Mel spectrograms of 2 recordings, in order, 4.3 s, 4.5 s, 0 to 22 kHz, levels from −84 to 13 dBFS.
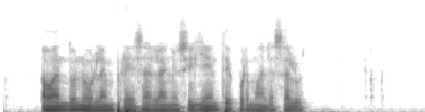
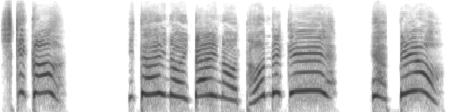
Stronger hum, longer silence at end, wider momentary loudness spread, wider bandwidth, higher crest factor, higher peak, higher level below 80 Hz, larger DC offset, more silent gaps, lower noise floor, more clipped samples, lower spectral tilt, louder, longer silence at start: neither; first, 1.2 s vs 0.1 s; about the same, 8 LU vs 7 LU; second, 7.2 kHz vs 19.5 kHz; about the same, 18 dB vs 14 dB; about the same, -4 dBFS vs -2 dBFS; first, -30 dBFS vs -60 dBFS; neither; second, none vs 0.70-1.28 s, 3.41-3.69 s; second, -64 dBFS vs under -90 dBFS; neither; first, -9 dB/octave vs 0.5 dB/octave; second, -23 LUFS vs -14 LUFS; first, 0.4 s vs 0 s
